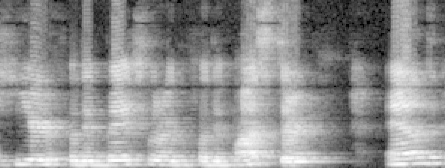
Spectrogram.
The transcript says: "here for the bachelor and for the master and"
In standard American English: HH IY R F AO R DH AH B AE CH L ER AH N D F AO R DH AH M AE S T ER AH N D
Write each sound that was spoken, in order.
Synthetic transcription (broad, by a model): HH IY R F AO R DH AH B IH S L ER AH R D F AO R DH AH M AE S T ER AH N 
